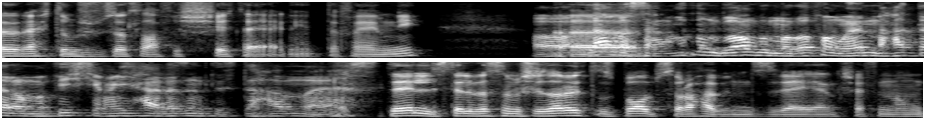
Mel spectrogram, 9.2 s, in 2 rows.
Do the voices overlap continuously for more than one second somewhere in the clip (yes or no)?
no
